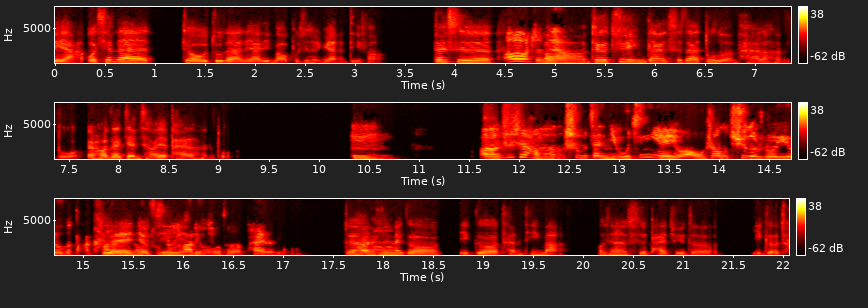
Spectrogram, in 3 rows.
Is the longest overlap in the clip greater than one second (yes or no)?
yes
